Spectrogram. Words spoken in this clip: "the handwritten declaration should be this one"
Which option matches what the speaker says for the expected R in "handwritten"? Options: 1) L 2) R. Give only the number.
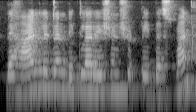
1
